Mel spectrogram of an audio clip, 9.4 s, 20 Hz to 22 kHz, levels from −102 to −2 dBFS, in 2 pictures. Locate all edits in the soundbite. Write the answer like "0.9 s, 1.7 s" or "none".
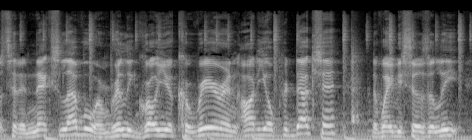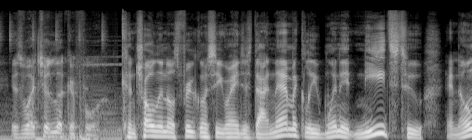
5.9 s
